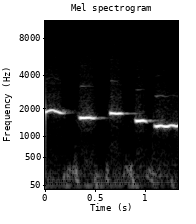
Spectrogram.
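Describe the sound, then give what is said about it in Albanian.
A person whistling a tune alone: a few clear, sustained notes separated by short breaks, with the pitch drifting gently lower from the first notes to the last. “s'kishte rënë zilja ieri dhe unë po fishkëlleja. Dhe mbaj mend se çfarë po fishkëlleja.”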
